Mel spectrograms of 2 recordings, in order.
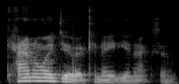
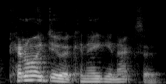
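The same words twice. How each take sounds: The two takes are said the same way.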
